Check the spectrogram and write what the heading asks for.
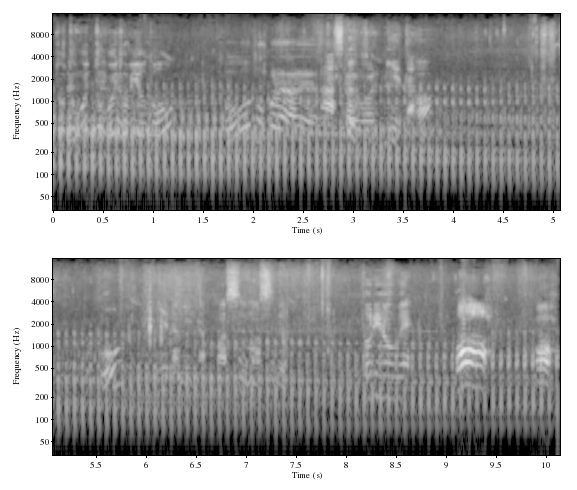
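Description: A small engine running steadily with a fast, even pulse, with people talking over it.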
